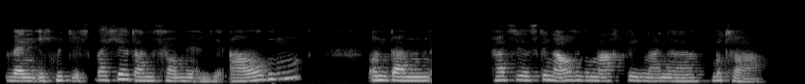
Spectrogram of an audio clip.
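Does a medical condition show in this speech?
Yes: Down syndrome; BUK signing-supported communication used heavily in early childhood through family.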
